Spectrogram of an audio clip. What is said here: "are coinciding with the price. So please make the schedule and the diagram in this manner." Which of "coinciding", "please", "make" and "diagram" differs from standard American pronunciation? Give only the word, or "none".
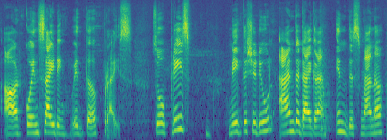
none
